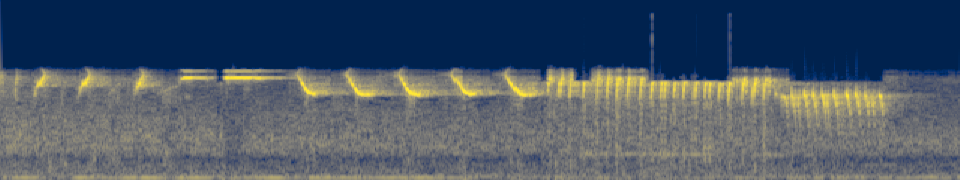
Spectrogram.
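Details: Canary singing on a training recording: a series of clear downward-sliding whistled notes, about three per second, flowing into a fast even trill and a lower rolling trill at the end, with a faint low hum.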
